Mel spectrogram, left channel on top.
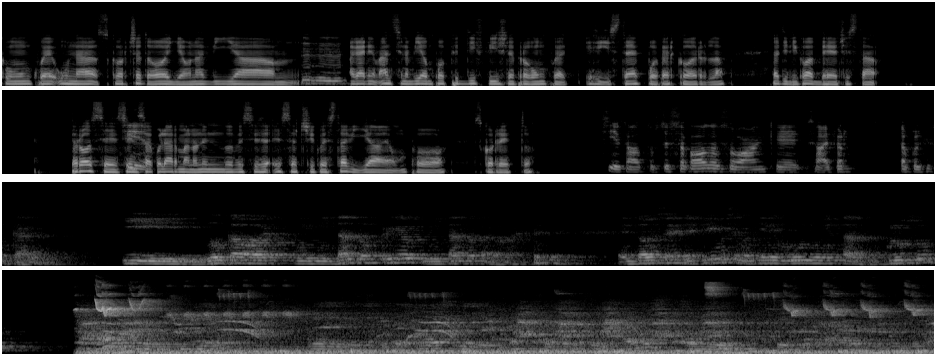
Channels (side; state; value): both; different; correlation 0.01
